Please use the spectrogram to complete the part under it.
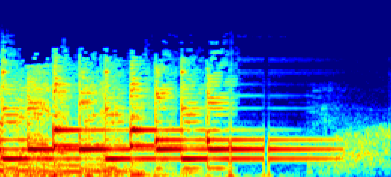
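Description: A melodic telephone ringtone plays a few repeated electronic tonal notes in a steady pattern, then stops abruptly, leaving a faint background hiss.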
